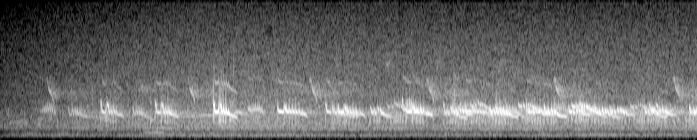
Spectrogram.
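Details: Asian green bee-eater at Karjat Waters, India, giving rapid high chirping trills of short, clipped notes, about three to four per second, over a steady low hum of background noise outdoors.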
